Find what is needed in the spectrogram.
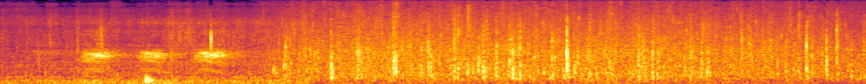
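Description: Faint rain pattering, with individual drops ticking sharply; it sets in about two seconds in. Before that there are three short soft sounds and a low knock about a second in.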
